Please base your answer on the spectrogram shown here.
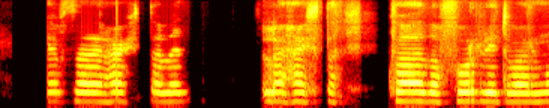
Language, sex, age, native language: Icelandic, male, 12, Icelandic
